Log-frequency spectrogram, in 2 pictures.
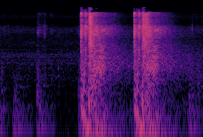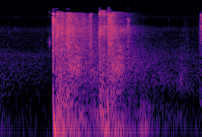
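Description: A shotgun fires loud, sharp blasts.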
